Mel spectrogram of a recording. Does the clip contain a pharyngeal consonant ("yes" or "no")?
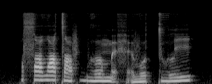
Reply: no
